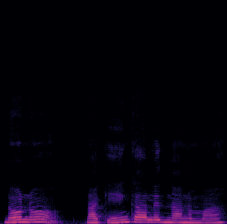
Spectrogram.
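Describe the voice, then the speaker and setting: A woman's voice: medium pitch, steady tone, measured pace, a little mellow, close to an everyday voice. A woman voicing a little boy who is tearful and worried about his parents. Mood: childlike tearful. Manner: sobbing childlike pleading.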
